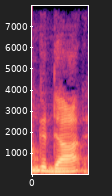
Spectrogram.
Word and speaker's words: Gadot: starred ryan reynolds gal gadot who was wonder woman what i listened to how you're supposed to pronounce it ga dot not a hard tea but like a soft tea what the [ __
